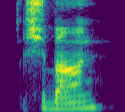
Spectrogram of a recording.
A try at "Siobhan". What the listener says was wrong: Siobhan. Siobhan. V, the B is pronounced like a V. Siobhan.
